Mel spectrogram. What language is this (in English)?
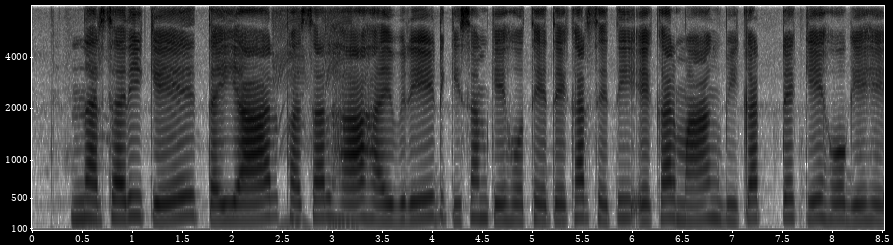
Chhattisgarhi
